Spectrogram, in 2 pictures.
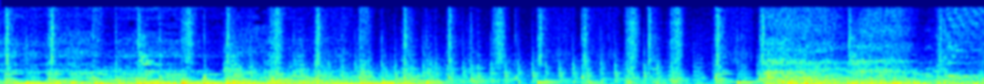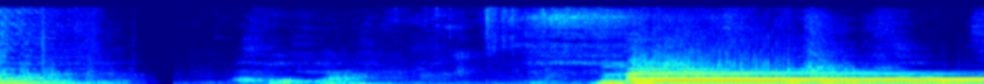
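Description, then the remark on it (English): Full, dense music fades into a brief hush, then a church bell strikes once, loud, rung to lead into silence at a Sunday service in Huntsville, Alabama, its tone ringing on with a long, shimmering sustain. “Sound of the bell take you into the silence, if you will.”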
